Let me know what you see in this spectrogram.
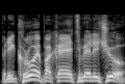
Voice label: Heal Other Combat, russian, Survivor Voice; Gambler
